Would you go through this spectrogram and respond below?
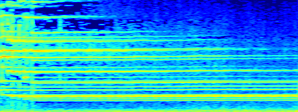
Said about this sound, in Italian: Quando sentirai suonare un campanellino, così,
